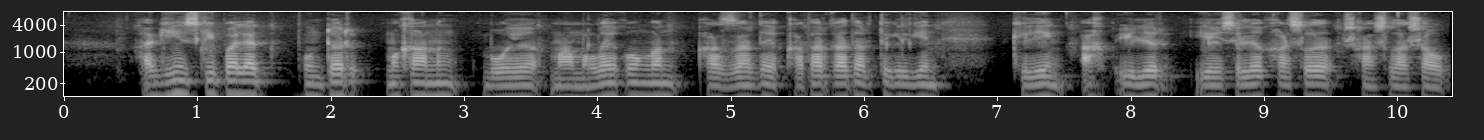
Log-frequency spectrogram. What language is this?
Kazakh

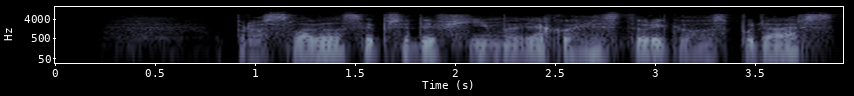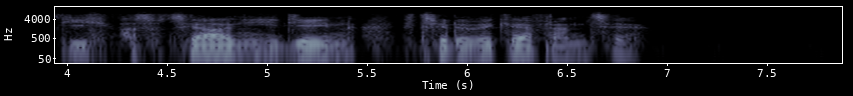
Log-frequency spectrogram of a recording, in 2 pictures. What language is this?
Czech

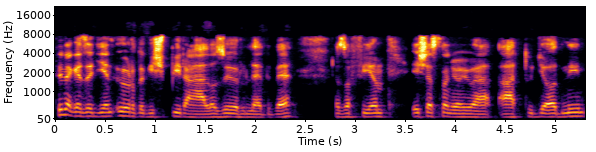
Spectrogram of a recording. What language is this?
Hungarian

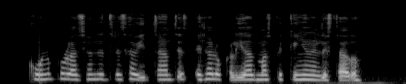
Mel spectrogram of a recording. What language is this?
Spanish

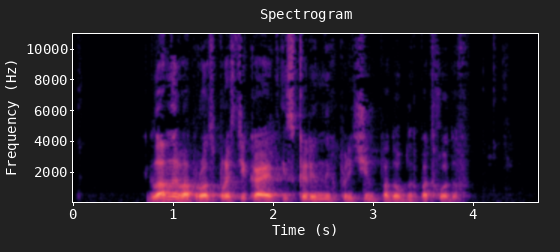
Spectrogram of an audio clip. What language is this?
Russian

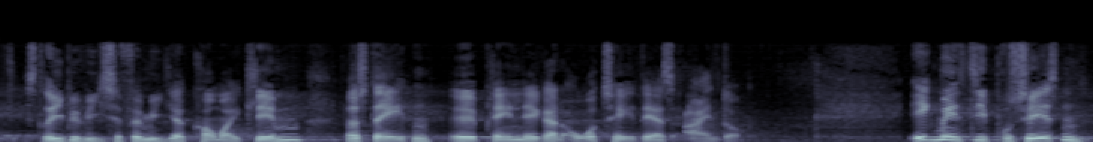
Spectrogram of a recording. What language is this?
Danish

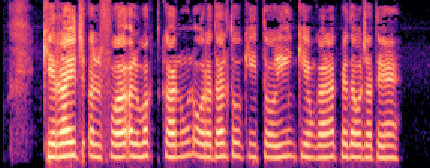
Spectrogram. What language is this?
Urdu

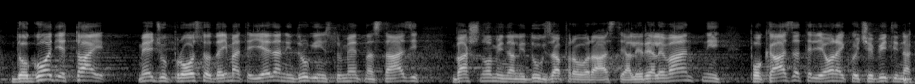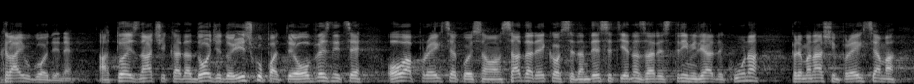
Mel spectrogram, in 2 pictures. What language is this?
Croatian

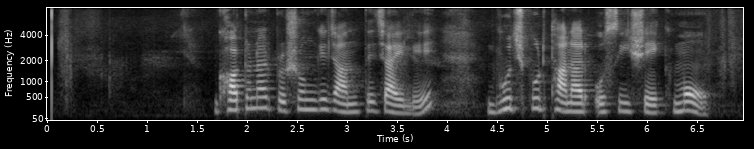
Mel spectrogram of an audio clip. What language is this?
Bangla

